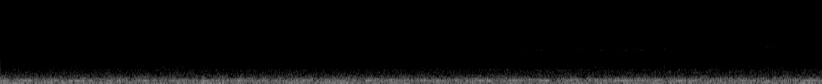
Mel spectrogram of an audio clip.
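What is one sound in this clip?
A waterfall roars steadily in the distance.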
